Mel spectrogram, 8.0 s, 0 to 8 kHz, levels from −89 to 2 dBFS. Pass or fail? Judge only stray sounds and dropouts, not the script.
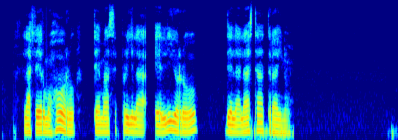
pass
